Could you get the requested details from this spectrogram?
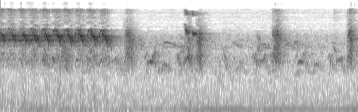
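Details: Morning song of a little spiderhunter, opening with a rapid run of high, evenly spaced piercing notes, followed by scattered sharp chirps and squeaks, a faint low hum in the background.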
